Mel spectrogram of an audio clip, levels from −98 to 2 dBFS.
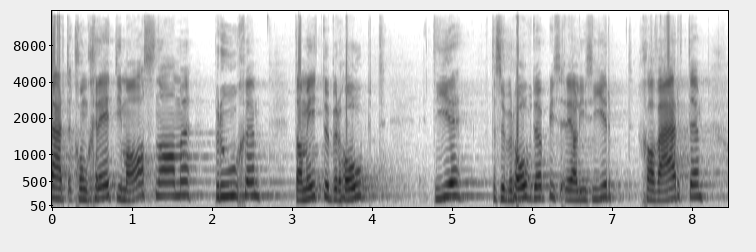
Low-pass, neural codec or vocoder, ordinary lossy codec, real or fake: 14.4 kHz; none; none; real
